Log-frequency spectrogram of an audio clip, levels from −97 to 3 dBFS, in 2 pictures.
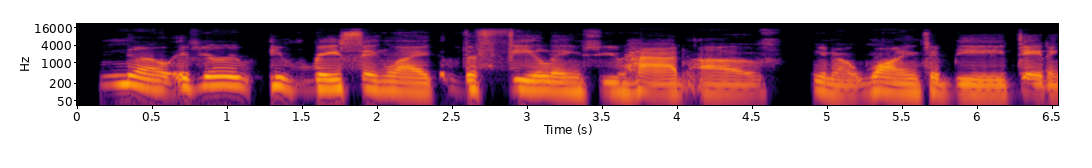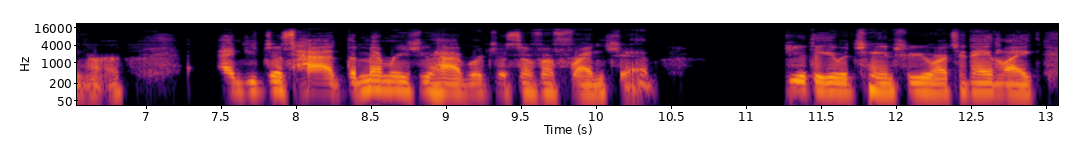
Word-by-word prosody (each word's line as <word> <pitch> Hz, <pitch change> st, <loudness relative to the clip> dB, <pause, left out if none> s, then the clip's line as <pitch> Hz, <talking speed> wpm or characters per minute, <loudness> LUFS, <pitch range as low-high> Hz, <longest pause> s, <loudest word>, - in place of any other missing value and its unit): No, 175 Hz, -7 st, +2 dB
if 150 Hz, -1 st, +1 dB
you're 165 Hz, -2 st, +4 dB
e 165 Hz, -, +3 dB, 0.2 s
erasing, 130 Hz, -1 st, +4 dB
like, 105 Hz, -4 st, +1 dB, 0.2 s
the 130 Hz, -, +3 dB
feelings 115 Hz, -5 st, 0 dB
you 105 Hz, -1 st, -5 dB
had 95 Hz, -2 st, +3 dB
of, 90 Hz, 0 st, -1 dB, 0.3 s
you 110 Hz, -, -2 dB
know, 85 Hz, -3 st, -3 dB
wanting 95 Hz, 0 st, +2 dB
to 105 Hz, +2 st, -2 dB
be 90 Hz, -2 st, -3 dB
dating 85 Hz, -3 st, 0 dB
her, -, -, -9 dB, 0.7 s
and 110 Hz, -2 st, -3 dB
you 110 Hz, -, -6 dB
just 115 Hz, -2 st, +3 dB
had 95 Hz, -2 st, +4 dB
the -, -, +1 dB
memories 115 Hz, -2 st, -1 dB
you 110 Hz, -, -4 dB
have 95 Hz, -2 st, +3 dB
were 95 Hz, 0 st, -5 dB
just -, -, -7 dB
of -, -, -6 dB
a -, -, -1 dB
friendship. 90 Hz, +1 st, -4 dB, 0.9 s
Do -, -, -5 dB
you 115 Hz, -, +3 dB
think 110 Hz, -2 st, 0 dB
it -, -, +2 dB
would 100 Hz, -1 st, -1 dB
change 100 Hz, -4 st, -2 dB
who -, -, -6 dB
you 105 Hz, -1 st, +1 dB
are 95 Hz, -, +3 dB
today, 105 Hz, -1 st, -1 dB
like, 95 Hz, -3 st, 0 dB
105 Hz, 195 wpm, -24 LUFS, 95-120 Hz, 0.9 s, you're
